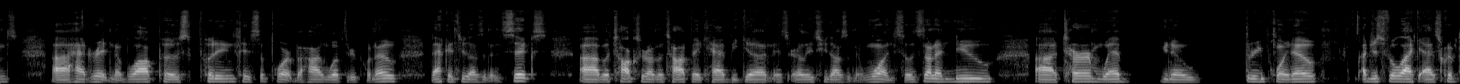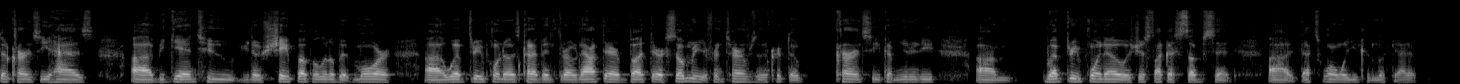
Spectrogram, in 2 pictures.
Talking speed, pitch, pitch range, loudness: 195 wpm, 120 Hz, 110-130 Hz, -29 LUFS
